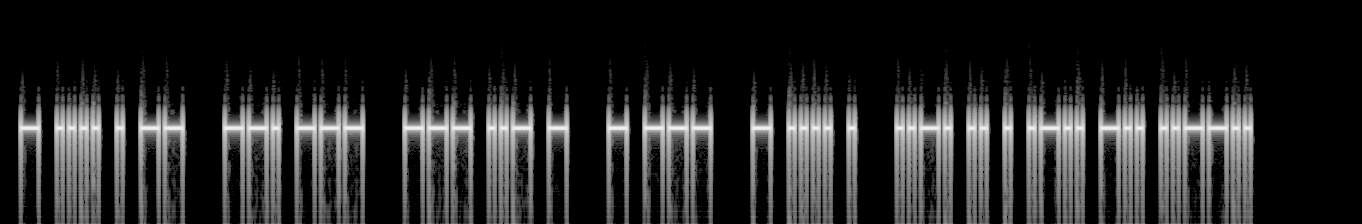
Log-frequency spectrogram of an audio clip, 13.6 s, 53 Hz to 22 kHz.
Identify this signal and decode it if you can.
Morse code, heard as a keyed tone, about 20 wpm, 700 Hz. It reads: THEM GO OUT TO THE FIELD?
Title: Sentences from Top 1000 Words - Review Part 2 - 20wpm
